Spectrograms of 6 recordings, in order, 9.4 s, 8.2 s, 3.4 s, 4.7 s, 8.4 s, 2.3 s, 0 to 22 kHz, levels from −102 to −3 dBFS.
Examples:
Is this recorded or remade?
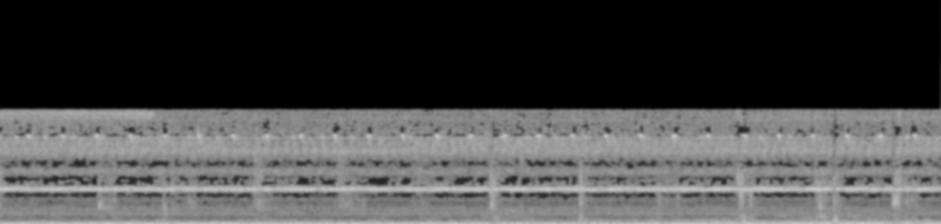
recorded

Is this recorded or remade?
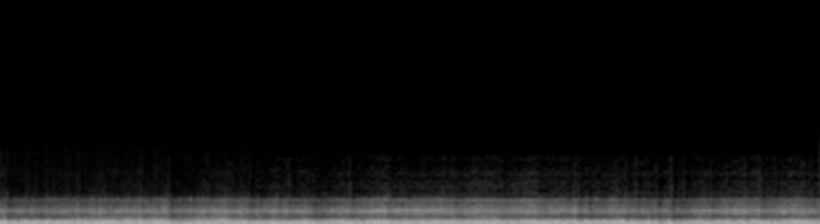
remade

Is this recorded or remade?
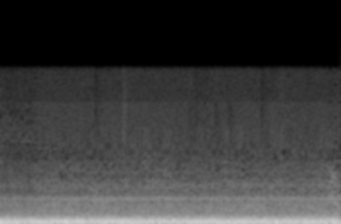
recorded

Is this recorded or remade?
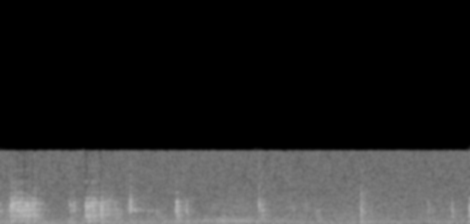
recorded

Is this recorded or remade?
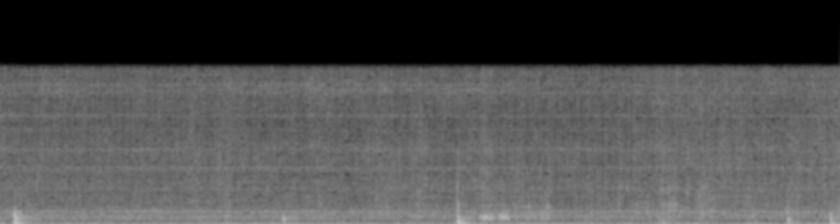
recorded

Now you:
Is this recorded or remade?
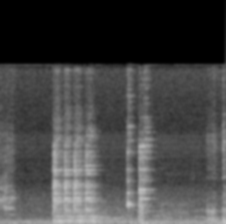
recorded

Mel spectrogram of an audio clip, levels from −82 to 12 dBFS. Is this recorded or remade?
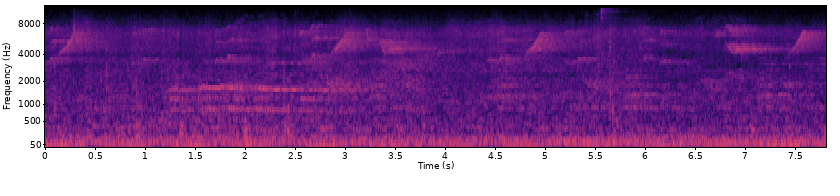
recorded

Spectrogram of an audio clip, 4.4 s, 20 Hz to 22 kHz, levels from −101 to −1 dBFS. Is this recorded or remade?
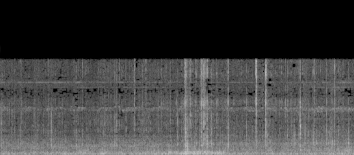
recorded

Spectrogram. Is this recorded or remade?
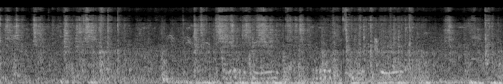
recorded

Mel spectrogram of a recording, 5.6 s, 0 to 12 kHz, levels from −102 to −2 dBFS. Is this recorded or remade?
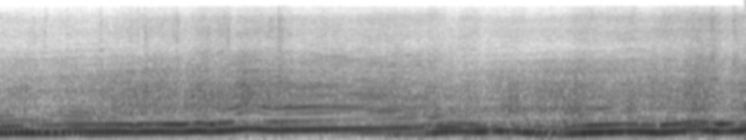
recorded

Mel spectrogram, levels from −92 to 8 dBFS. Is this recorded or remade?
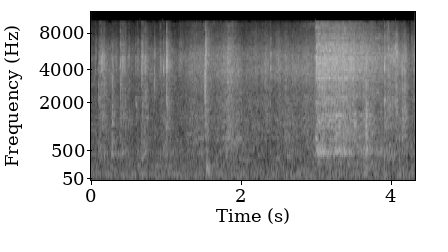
recorded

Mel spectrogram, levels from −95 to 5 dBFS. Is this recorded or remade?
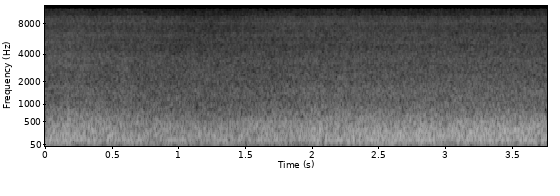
recorded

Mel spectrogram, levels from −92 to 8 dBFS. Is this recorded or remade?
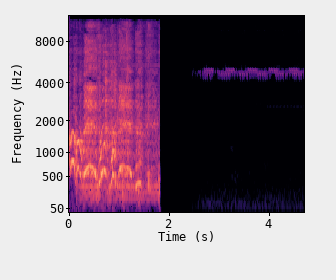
recorded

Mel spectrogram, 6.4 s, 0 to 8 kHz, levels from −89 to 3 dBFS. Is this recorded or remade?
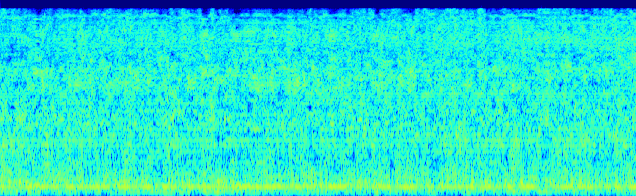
remade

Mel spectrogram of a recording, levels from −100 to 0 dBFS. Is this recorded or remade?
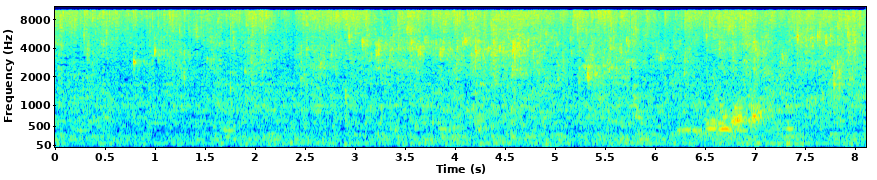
recorded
